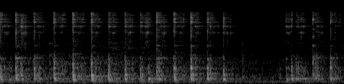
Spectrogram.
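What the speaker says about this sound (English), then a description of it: "And then we have to whisk that back in." Chocolate mousse mixture is whisked briskly in a bowl, metal tines clinking against the sides in a fast, regular rhythm of sharp taps, pausing briefly before the strokes resume.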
